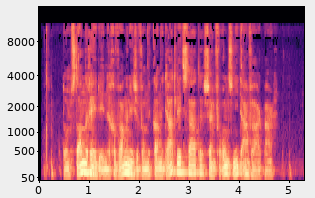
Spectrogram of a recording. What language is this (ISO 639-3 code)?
nld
